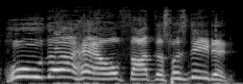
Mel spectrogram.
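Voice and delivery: slow, high, loud outraged question; exasperated rant. Real, not acted. Host ranting at a news site, outraged. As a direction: demand it in disbelief. Ranting about parenting article.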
